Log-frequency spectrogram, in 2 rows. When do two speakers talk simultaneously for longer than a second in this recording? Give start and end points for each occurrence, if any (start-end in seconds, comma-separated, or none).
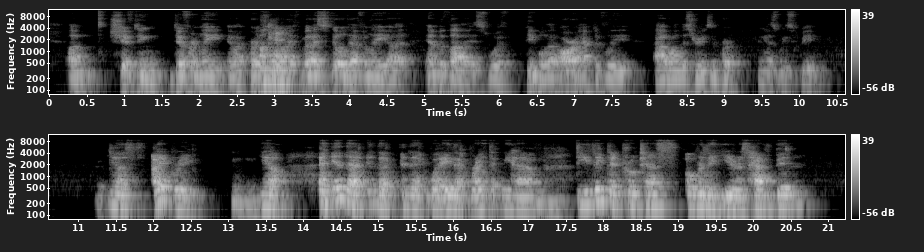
none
